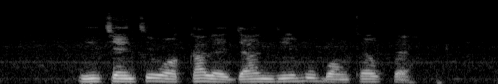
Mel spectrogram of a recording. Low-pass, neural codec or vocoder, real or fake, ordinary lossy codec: 9.9 kHz; none; real; Opus, 24 kbps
